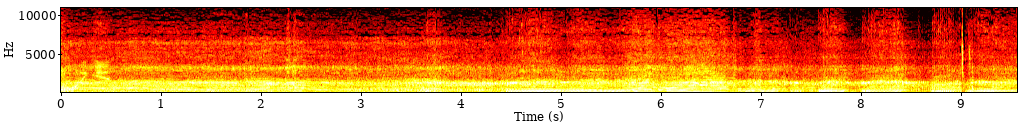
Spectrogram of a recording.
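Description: A dirt bike engine races through mud, revving hard and continuously with rapid pitch swings as the throttle works up and down, loud and close throughout.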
